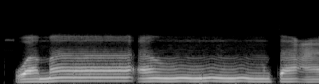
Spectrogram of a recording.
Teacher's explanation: nun sukunnya disamarkan ke ta dan ditahan sampai kerasa ke hidung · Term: ikhfa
